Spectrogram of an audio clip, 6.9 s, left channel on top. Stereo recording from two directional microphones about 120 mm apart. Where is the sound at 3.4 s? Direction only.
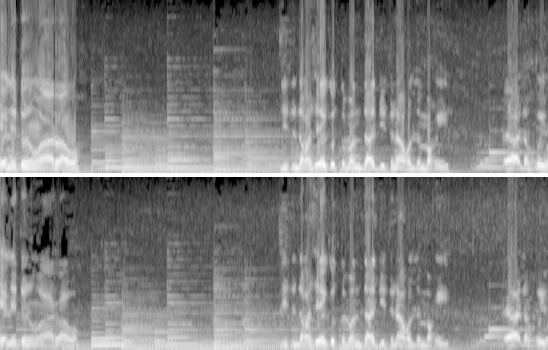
35° left (ahead or behind).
